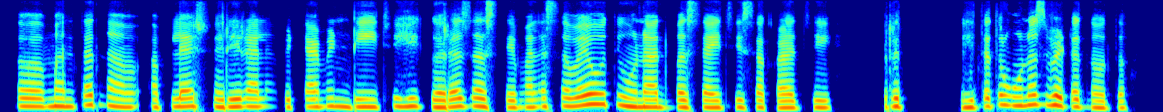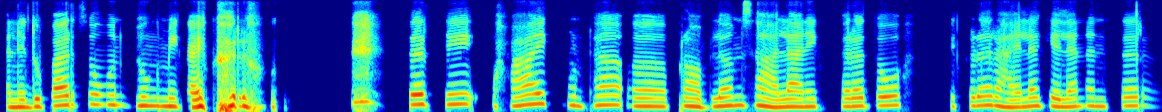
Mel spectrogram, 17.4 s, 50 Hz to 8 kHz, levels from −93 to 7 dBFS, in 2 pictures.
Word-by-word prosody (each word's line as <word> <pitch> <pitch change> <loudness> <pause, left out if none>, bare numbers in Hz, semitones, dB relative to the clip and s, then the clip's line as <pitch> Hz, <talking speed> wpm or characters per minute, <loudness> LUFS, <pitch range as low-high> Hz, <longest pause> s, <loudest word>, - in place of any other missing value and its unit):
अ, 210 -1 +1
म्हणतात 210 +3 0
ना, 215 -3 -1 0.2
आपल्या 205 +3 -1
शरीराला 200 +1 -1
व्हिटॅमिन 195 +2 -3
डीचीही 200 +2 -1
गरज 195 +3 +2
असते. 185 -3 -1
मला 185 +2 -4
सवय 215 +3 +1
होती 265 -2 +3
उन्हात 195 -3 +3
बसायची 185 0 -1
सकाळची, 175 0 -3 0.5
तर 210 - +3 0.5
इथं 180 +3 0
तर - - 0
ऊनच 245 +1 0
भेटत 215 -5 +3
नव्हतं 175 -1 -3 0.3
आणि 190 0 +4
दुपारचं 230 +6 +1
ऊन 255 -1 -3
घेऊन 230 -1 0
मी 215 0 +4
काय 190 +2 +9
करू. 210 -4 +5 1.0
तर 260 0 +8 0.2
ते 265 +1 +1 0.3
हा 240 +4 +2
एक 275 -1 +1
मोठा 235 +2 -1
अ, 215 -3 0
प्रॉब्लेम 215 +2 +2
झाला 210 -4 +3
आणि 200 0 +1 0.2
खरं 210 +1 +1
तो 230 +1 +2
तिकडं 230 0 -6
राहायला 200 -1 +2
गेल्यानंतर 215 +2 -2
210 Hz, 145 wpm, -19 LUFS, 195-230 Hz, 1.0 s, काय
